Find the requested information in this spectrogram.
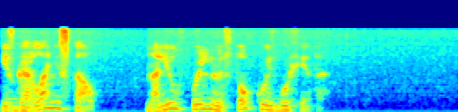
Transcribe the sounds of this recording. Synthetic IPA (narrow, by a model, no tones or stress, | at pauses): ɪzɡɐrlˠanʲɪst̪ɑ̰lˠ | nɐlʲilˠfpɨlʲnʊjʊst̪op̚kʊɪzbʊfʲet̪ə̥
